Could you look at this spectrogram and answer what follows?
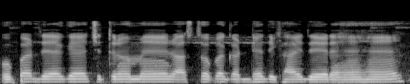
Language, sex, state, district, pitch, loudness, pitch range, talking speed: Hindi, male, Assam, Kamrup Metropolitan, 120 Hz, -15 LUFS, 115-125 Hz, 175 wpm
